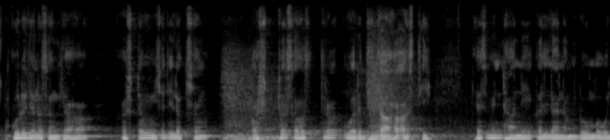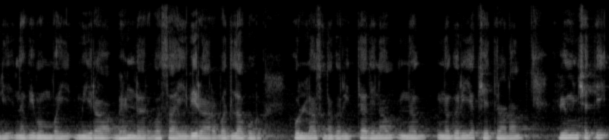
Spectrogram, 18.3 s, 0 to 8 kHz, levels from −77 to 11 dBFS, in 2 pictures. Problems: background sounds at intervals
